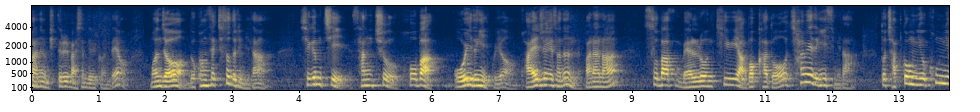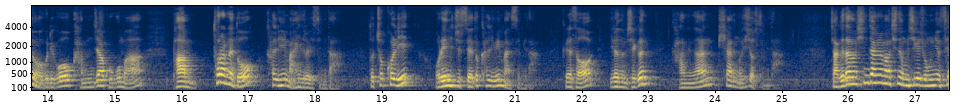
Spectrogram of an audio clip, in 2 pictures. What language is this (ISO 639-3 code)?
kor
